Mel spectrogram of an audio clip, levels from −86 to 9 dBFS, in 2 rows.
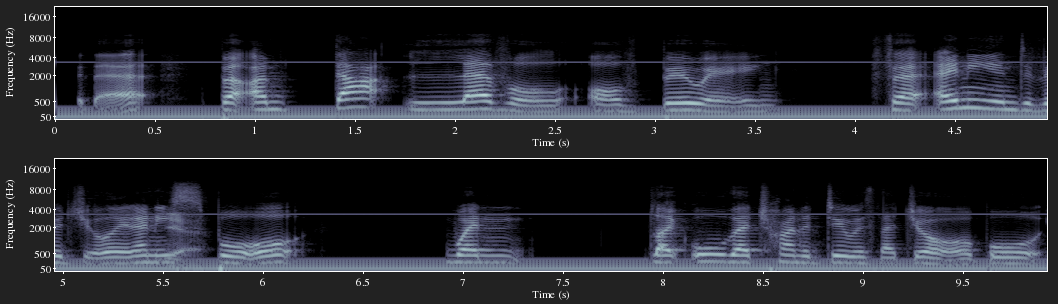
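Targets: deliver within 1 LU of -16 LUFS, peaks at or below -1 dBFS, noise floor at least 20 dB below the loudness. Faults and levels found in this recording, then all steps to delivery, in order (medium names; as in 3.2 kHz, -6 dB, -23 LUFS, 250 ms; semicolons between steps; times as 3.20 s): hum 60 Hz; highest harmonic 300 Hz; hum level -32 dBFS; steady tone 3.4 kHz; tone level -49 dBFS; loudness -25.0 LUFS; peak level -5.0 dBFS; loudness target -16.0 LUFS
-> de-hum 60 Hz, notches 5; band-stop 3.4 kHz, Q 30; trim +9 dB; peak limiter -1 dBFS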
